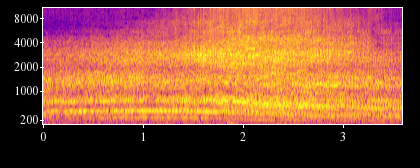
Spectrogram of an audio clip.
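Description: A NASCAR next-gen race car engine roars loudly and steadily, its dense droning pitch shifting slightly as the revs change, with no voices present.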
